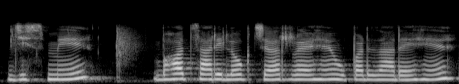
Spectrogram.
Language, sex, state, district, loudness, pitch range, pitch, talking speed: Hindi, female, Bihar, West Champaran, -18 LUFS, 220-240 Hz, 230 Hz, 145 wpm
